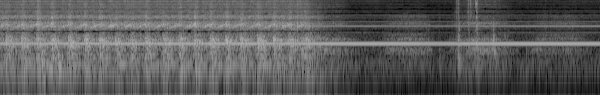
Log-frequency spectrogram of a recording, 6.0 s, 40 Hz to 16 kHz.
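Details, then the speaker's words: Chevy truck with 4.3 engine, new battery, just over half a tank of fuel: starter cranks evenly about three turns per second for three seconds without firing; no fuel pump prime heard, failed fuel pump suspected, not confirmed. "I do not hear the fuel pump. Usually you can hear those turn on. And I bet you that's what's wrong with this truck. Probably needs a fuel pump."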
